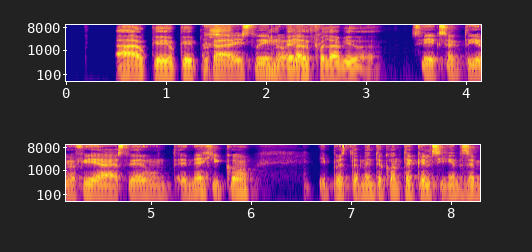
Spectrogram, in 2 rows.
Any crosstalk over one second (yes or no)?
yes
